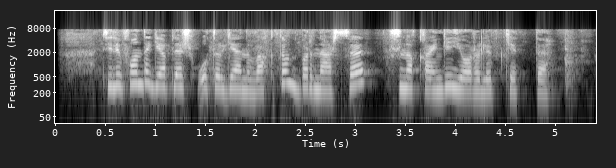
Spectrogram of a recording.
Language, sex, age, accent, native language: Uzbek, female, 18-24, Xorazm, Uzbek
